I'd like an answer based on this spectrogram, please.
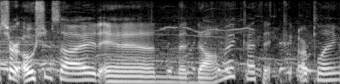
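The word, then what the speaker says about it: Medomak: I think it's Medomic. It is Medomic.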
